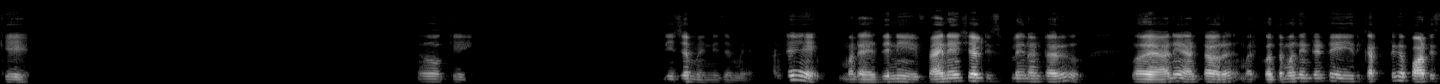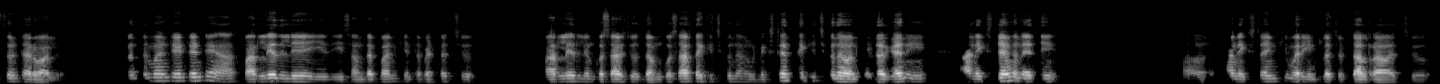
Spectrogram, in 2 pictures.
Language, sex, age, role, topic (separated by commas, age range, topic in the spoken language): Telugu, male, 35-39, host, డిజిటల్ చెల్లింపులు మీ ఖర్చు అలవాట్లను ఎలా మార్చాయి?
